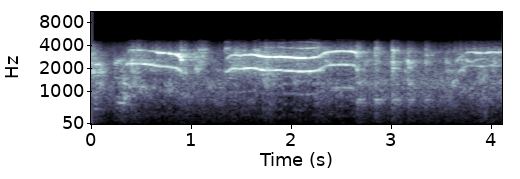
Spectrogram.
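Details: Kitten meowing: a run of high, drawn-out harmonic meows, some rising and falling, one held steady for over a second, with short breaks between calls.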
